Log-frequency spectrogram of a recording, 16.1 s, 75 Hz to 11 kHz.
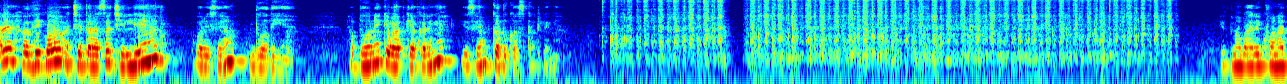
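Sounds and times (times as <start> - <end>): root grated on a grater: 7.5 - 14.8.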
